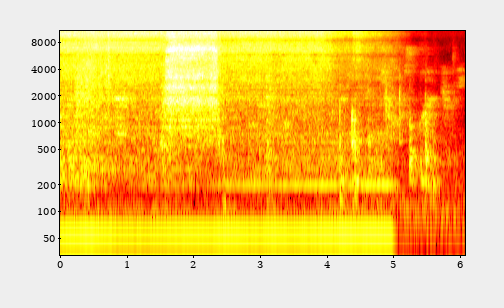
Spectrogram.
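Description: A Breville Dual Boiler BES920 espresso machine's steam wand lets out a steady, loud hiss over a low pump hum, surging briefly before cutting off near the end, with a few clinks afterward.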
